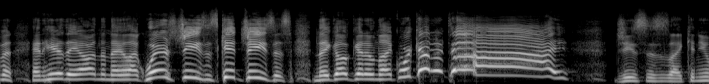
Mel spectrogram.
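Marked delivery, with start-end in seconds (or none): 1.5-2.9 panicked disciples. Acted. Panicked disciples call for Jesus. 4.0-5.7 slow, high, drawn-out panicked shout; terrified shout. Acted. Disciples wake Jesus in storm.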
